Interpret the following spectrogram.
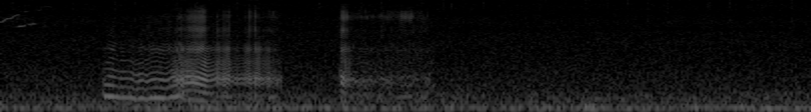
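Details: A female Maine Coon cat snores in her sleep with a thin, wavering, high-pitched squeak, then a brief second squeak.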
